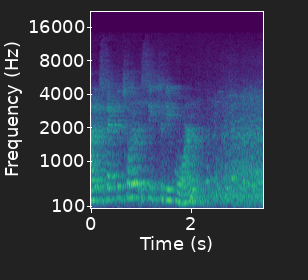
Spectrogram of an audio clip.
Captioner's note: laughter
